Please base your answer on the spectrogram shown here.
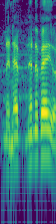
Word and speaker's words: Nineveh: That's Daniel Nineveh or Ninev. Nenev? 6 feet. Nenev? Well, it's pronounced it here, Nineveh.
